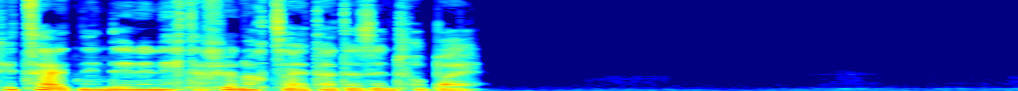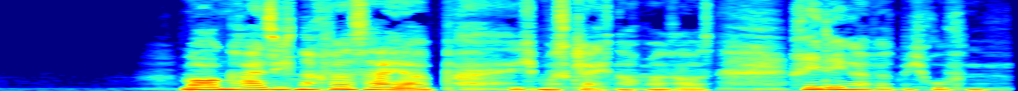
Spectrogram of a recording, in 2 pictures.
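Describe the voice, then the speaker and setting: Husky, creaky, cool young pianist. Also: female voice, on the high side, quick pace, dry recording, studio quality. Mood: guarded. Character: cool, wry young female concert pianist of the 1780s. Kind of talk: German radio drama acting.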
